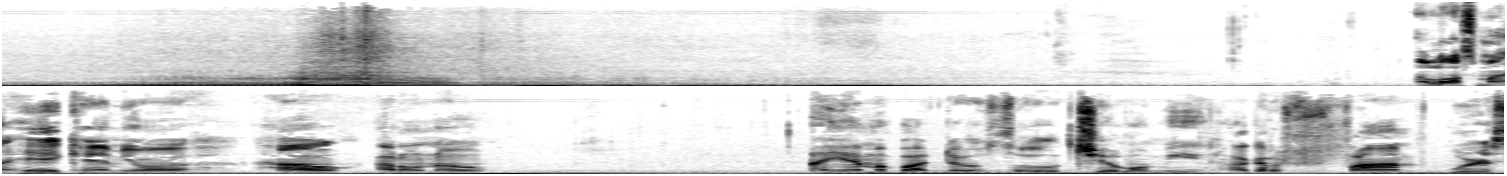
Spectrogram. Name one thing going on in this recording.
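A car engine revs up and down, rumbling deeply.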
